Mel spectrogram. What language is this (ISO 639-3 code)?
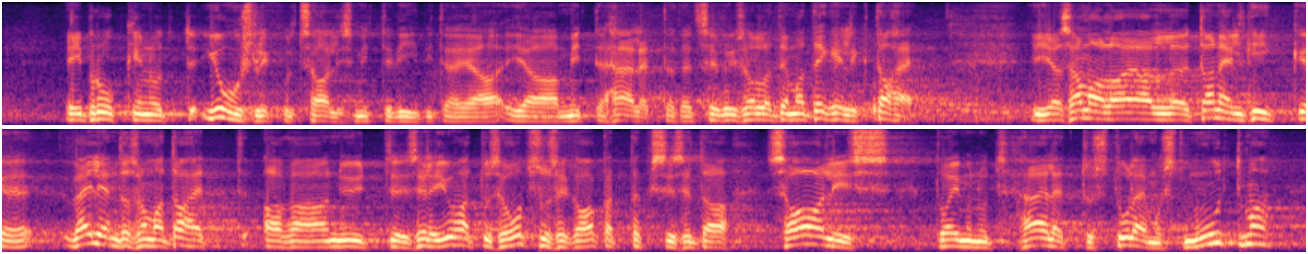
est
